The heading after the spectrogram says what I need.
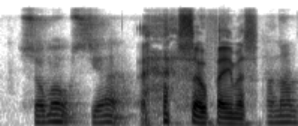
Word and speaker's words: Somos: And today we are doing the incredibly famous Kayn Samos. Somos, yeah. So famous. My man Somos. Who knows how to pronounce his name?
